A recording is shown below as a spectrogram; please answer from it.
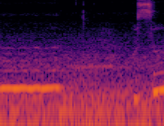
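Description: A woman humming one steady held note with her lips closed; the hum stops a little under halfway through. A short hiss comes just before the end.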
